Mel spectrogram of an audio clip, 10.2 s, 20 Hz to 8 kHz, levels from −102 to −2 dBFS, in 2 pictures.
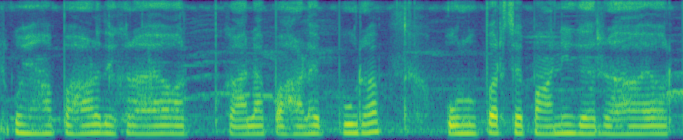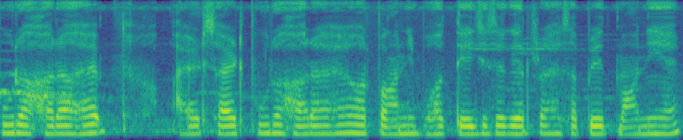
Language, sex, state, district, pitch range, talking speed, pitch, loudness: Hindi, male, Jharkhand, Jamtara, 165-180 Hz, 200 wpm, 170 Hz, -18 LUFS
